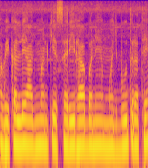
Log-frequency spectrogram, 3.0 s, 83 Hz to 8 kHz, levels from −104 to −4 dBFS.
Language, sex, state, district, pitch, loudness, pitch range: Chhattisgarhi, male, Chhattisgarh, Rajnandgaon, 150 Hz, -14 LUFS, 150-155 Hz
